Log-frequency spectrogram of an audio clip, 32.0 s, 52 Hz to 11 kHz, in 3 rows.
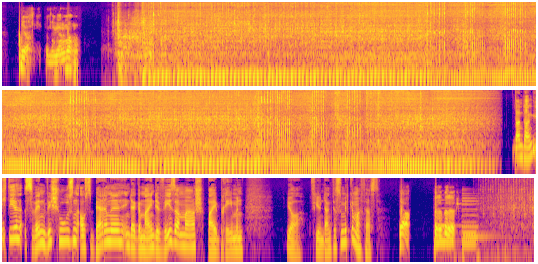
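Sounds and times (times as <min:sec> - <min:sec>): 
speech: 0:00.4 - 0:01.6, 0:21.0 - 0:31.0
McCormick 423 tractor diesel engine starting and running: 0:02.0 - 0:20.7, 0:30.6 - 0:32.0.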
